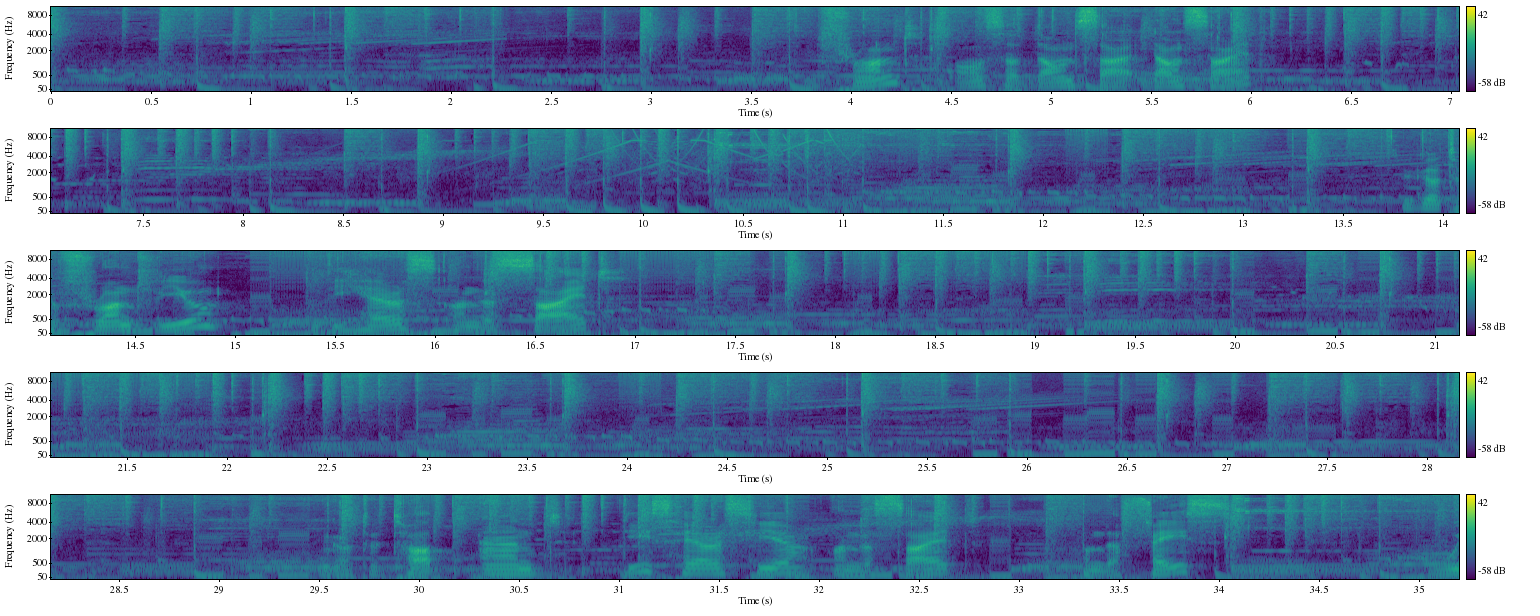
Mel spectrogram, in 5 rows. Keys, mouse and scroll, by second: 0.6 scroll up 1, 0.9-2.5 drag, 3.4-5.0 shift+middle drag, 5.6-7.2 drag, 8.2-9.6 scroll down 4, 9.6 KP_3, 11.8 KP_1, 12.8-14.3 shift+middle drag, 14.3-14.7 scroll up 2, 15.7 shift+middle click, 16.5-16.8 scroll down 1, 16.8-18.3 shift+middle drag, 18.9-20.5 drag, 22.1-23.6 drag, 24.3-27.2 shift+middle drag, 27.2 KP_7, 29.2-30.7 drag, 33.4-34.3 scroll down 2, 34.3-35.2 middle drag.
